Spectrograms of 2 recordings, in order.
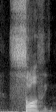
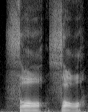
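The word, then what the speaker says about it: Tsadi: Saudi. Saw. It's close to the back of the throat, but not quite there. Saw. It's like me saying caw. Okay? Saw. Caw. It's like a crow.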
